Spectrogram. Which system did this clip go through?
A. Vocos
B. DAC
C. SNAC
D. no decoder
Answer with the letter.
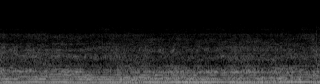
C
